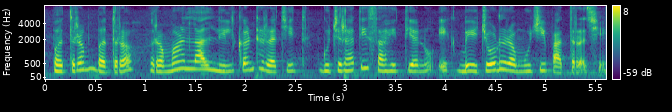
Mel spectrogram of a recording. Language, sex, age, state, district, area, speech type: Gujarati, female, 18-30, Gujarat, Anand, urban, spontaneous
